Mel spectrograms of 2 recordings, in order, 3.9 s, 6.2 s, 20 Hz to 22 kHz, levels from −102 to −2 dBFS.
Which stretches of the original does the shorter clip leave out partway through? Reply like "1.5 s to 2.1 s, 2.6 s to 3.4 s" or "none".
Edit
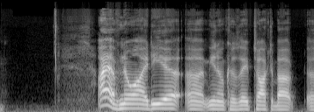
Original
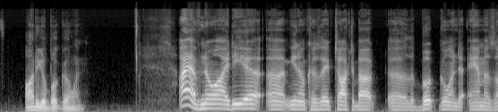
none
